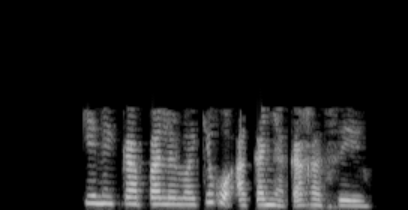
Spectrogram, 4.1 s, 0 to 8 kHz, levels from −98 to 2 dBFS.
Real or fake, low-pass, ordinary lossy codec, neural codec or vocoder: real; 7.2 kHz; AAC, 16 kbps; none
